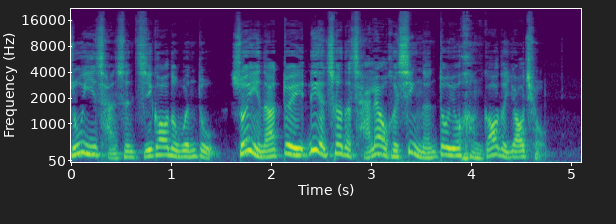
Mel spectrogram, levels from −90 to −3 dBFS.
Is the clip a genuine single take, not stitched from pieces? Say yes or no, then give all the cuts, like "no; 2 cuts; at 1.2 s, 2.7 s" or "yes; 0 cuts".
no; 1 cut; at 1.5 s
